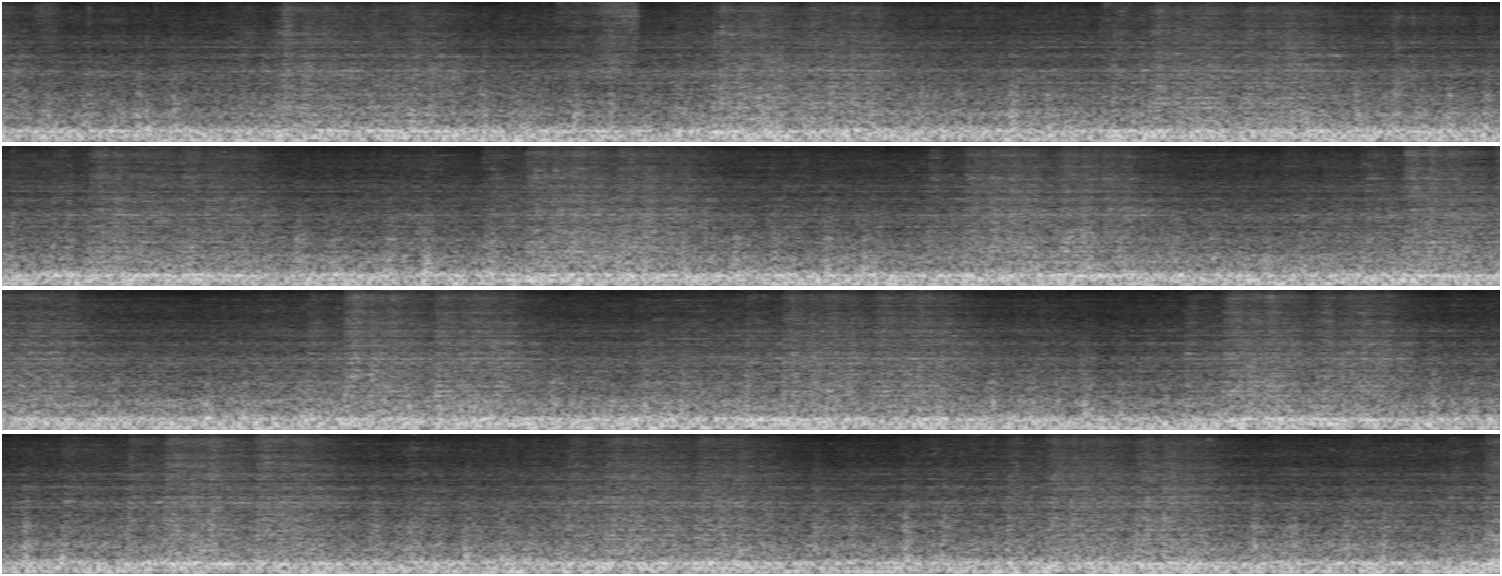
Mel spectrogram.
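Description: Covered hopper cars of a freight grain train rolling past: a steady low rumble of steel wheels on rail, with a sharp clack about every second or so as wheelsets cross rail joints.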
